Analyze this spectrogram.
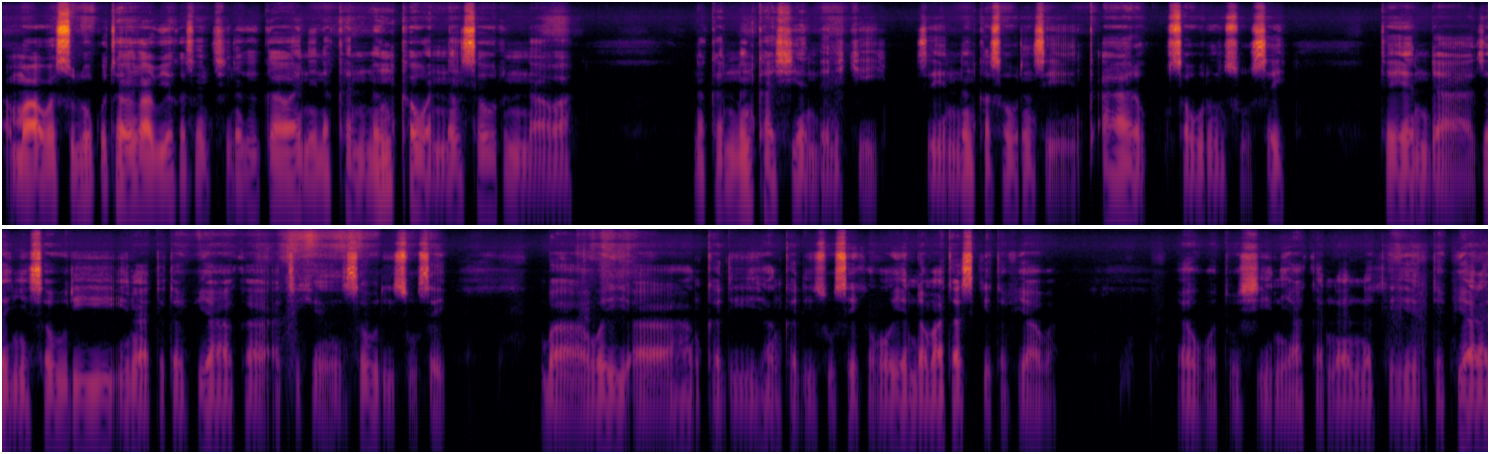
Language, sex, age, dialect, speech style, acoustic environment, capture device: Hausa, male, 25-34, Nigeria - Kano, happy, people talking, mobile / Linux / Chrome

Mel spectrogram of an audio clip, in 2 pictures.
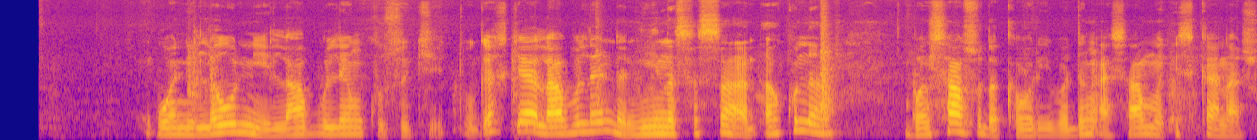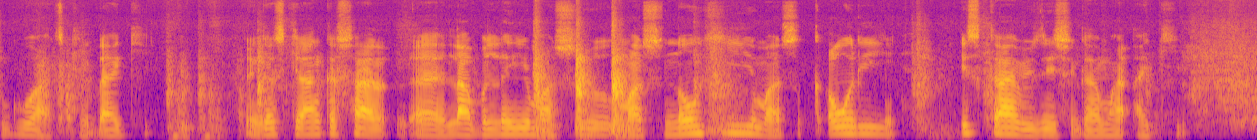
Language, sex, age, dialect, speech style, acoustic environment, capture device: Hausa, male, 25-34, Nigeria - Nigerian Standard, anxious; relaxed; excited; focused; happy, nature; silence, mobile / Linux / Chrome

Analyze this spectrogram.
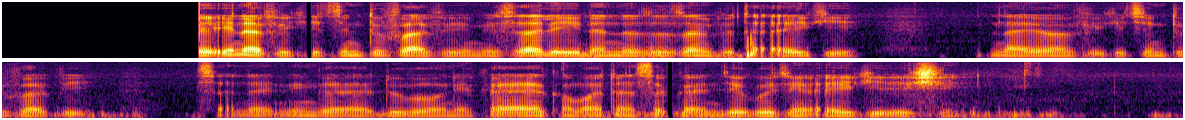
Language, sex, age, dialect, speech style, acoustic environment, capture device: Hausa, male, 25-34, Nigeria - Kano, happy, silence, mobile / Linux / Chrome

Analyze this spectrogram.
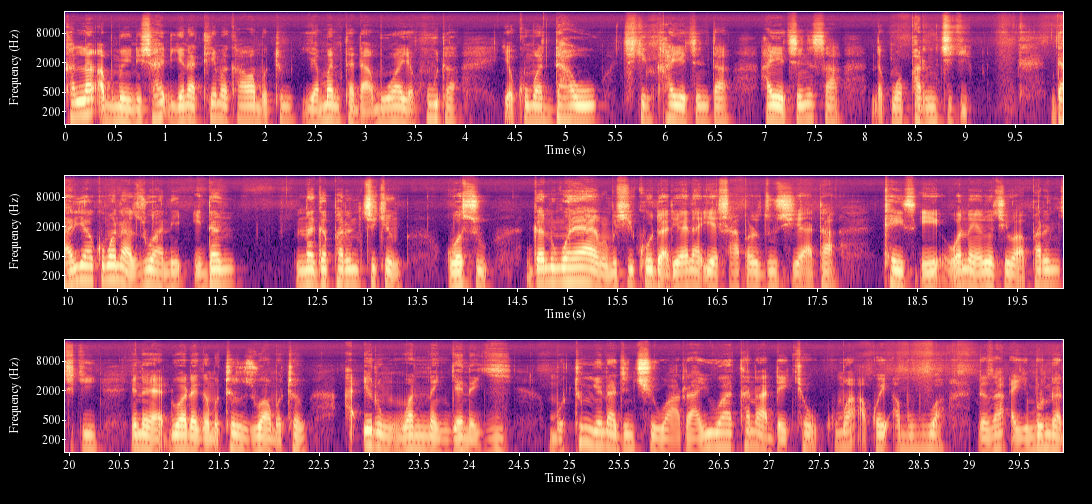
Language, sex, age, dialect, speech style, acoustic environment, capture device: Hausa, male, 18-24, Nigeria - Katsina, relaxed; focused, silence, mobile / Linux / Chrome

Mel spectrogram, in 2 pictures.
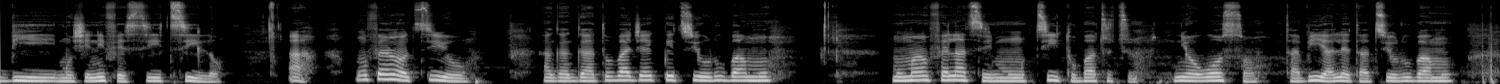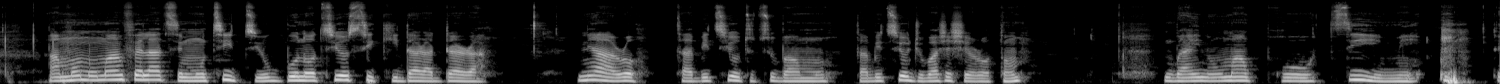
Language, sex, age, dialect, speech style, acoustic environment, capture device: Yoruba, female, 25-34, Nigeria - Ibadan, excited; focused; happy; relaxed, nature; silence; construction, mobile / Linux / Chrome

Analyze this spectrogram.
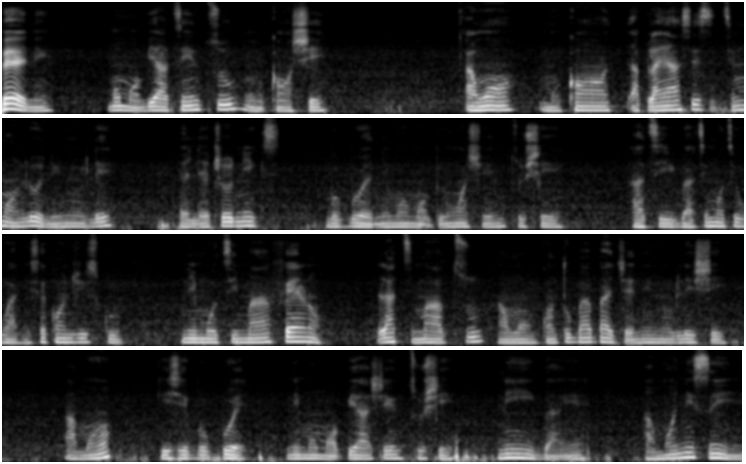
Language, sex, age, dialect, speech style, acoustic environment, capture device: Yoruba, male, 25-34, Nigeria - Nigerian Standard, relaxed; nervous; focused, appliances; silence, mobile / Linux / Chrome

